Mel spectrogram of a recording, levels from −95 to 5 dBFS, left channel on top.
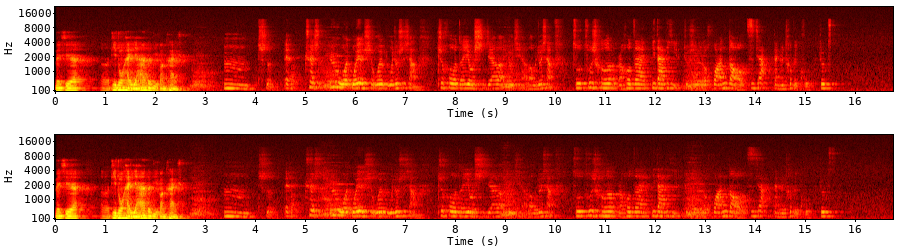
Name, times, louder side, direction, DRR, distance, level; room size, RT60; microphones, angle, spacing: voice 1, 0.0-2.6, right 1 dB, 25° right, 7 dB, 0.6 m, -23 dB
sound 1, 2.2-3.2 3.9-4.1 4.7-5.9 6.3-6.4 8.0-8.4 8.7-9.5 10.7-11.6 12.5-13.1 14.5-14.6, equal, 80° right, 3.8 m, -47 dB
voice 2, 3.4-15.5, left 2 dB, 90° left, 4 dB, 1.4 m, -38 dB
12.5 x 7.6 x 9.3 m, 0.83 s
head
